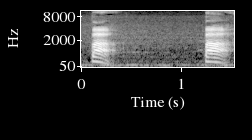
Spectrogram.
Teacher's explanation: ujung lidah menyentuh pangkal gigi seri atas ya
